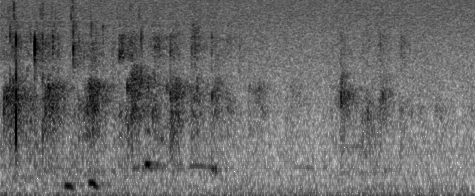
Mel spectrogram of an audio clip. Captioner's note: applauding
